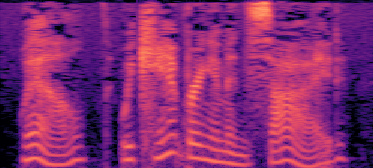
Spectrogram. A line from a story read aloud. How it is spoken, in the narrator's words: she said finally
